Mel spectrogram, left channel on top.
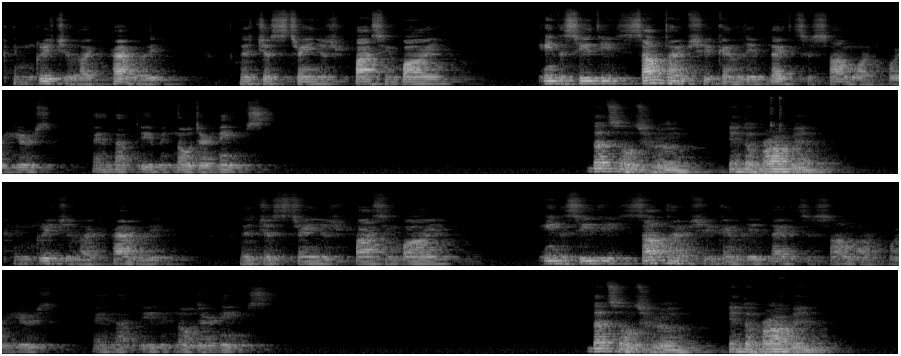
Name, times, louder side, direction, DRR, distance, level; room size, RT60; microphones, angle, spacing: voice 1, 0.1-1.6 2.4-4.4 5.4-9.4 9.9-11.6, left 4 dB, 85° left, 5 dB, 0.4 m, -30 dB
voice 2, 14.8-15.8 16.2-17.1, left 1 dB, 10° right, -5 dB, 0.4 m, -26 dB
3.3 x 3.2 x 2.2 m, 0.80 s
head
